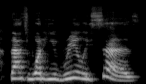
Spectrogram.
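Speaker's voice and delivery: normal talking voice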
